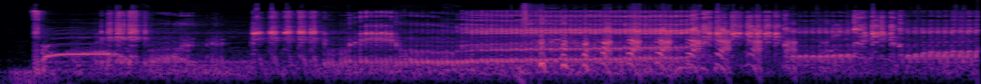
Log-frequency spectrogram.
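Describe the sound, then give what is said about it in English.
Voices imitate Australian bird calls in a loud, unbroken stream of warbling whoops, chattering bursts and rising, wavering trills that overlap for the whole stretch. “You have a thing with bird calls, don't you?”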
